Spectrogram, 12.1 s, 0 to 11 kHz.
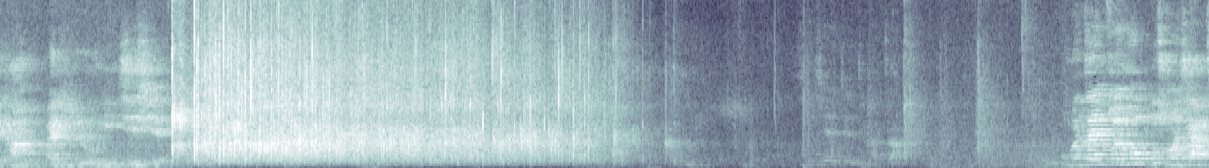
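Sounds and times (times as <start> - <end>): audience applauding: 1.7 - 7.1.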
